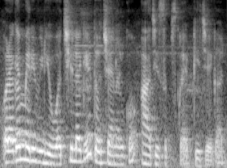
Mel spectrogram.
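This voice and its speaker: A woman teacher explaining reading methods to parents at an unhurried pace, sometimes sounding out word parts slowly. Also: fairly low pitch, very animated, warm tone. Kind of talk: home tutorial for parents. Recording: echoey room with faint background noise.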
